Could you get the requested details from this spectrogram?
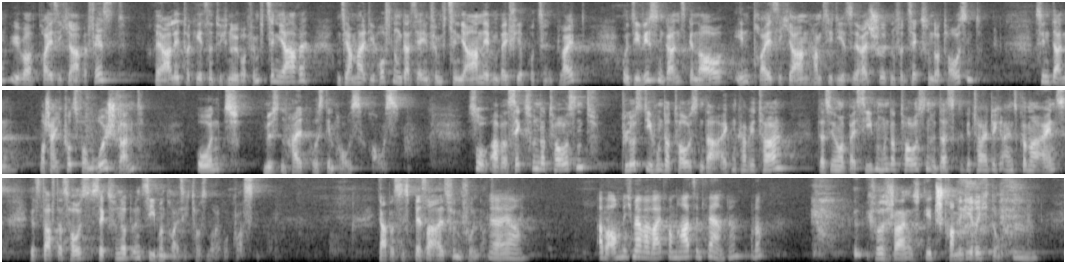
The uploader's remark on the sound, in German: live vom F.A.Z.-Kongress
